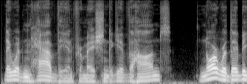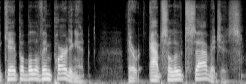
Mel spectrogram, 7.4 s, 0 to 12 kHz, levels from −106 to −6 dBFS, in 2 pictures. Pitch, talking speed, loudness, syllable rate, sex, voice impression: 105 Hz, 160 wpm, -22 LUFS, 5.5 syllables/s, male, masculine, middle-aged, tensed, slightly weak, soft, slightly raspy, cool, intellectual, sincere, calm, mature, friendly, reassuring, lively, slightly strict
